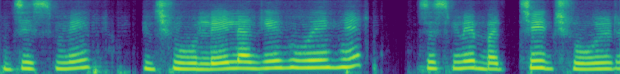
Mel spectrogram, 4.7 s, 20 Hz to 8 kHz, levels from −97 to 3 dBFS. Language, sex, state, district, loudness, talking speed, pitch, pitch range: Hindi, female, Chhattisgarh, Raipur, -14 LUFS, 105 wpm, 255 Hz, 240-280 Hz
